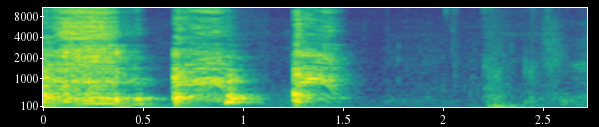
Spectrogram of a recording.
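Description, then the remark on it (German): Three loud coughs come in quick succession, each a harsh burst, followed by a short pause and a quieter, murmured vocal sound. “Hat einen gewissen Hustenreiz für mich.”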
